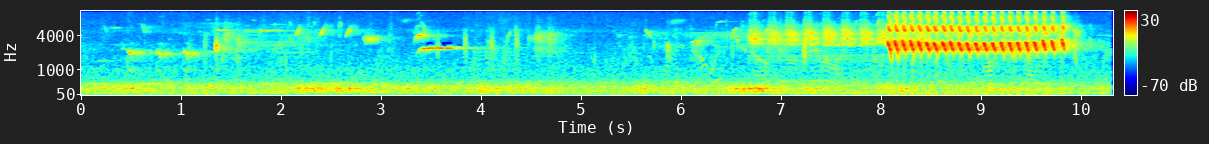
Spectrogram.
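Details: In Taos, New Mexico, on 17 June 2017, a Great-tailed grackle makes scattered squeaky notes and short whistles, then a loud, rapid, evenly pulsed rattle lasting about two seconds, with faint background murmur.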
